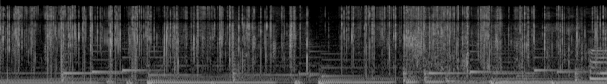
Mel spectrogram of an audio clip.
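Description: Foil Pokémon booster-pack wrapper crinkling and crackling as it is handled and opened in the fingers, a dense run of small crackles. Background music with sustained chords plays underneath.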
